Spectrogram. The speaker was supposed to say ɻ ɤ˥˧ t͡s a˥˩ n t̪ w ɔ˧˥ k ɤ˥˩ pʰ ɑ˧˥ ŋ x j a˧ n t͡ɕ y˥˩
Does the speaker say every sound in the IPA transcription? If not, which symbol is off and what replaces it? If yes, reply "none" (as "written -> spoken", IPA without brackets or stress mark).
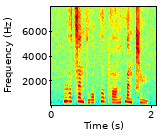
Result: j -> w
